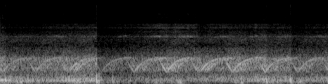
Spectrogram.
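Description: An ambulance siren in a car-driving and parking video game wails in a steady repeating rise-and-fall pattern over a low engine hum, fairly quiet and with no talk.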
